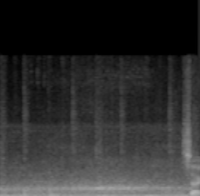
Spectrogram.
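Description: Background electronic music with a soft beat under a steady rushing noise of road traffic, strongest about halfway through; a man's voice begins right at the end.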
